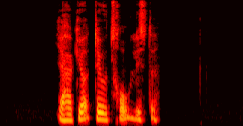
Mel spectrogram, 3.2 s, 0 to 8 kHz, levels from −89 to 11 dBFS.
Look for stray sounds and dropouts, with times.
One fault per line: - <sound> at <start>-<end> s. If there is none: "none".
none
